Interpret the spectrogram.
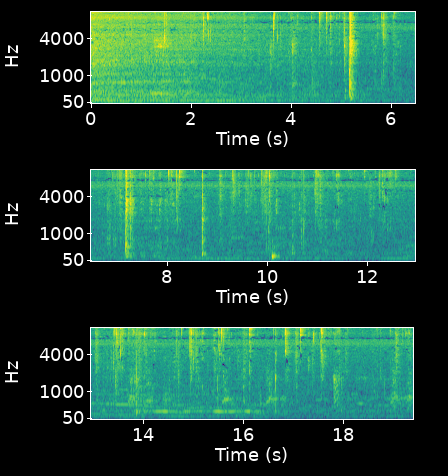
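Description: Close-up eating sounds of a person eating chicken curry by hand: chewing and wet squishing, with a few sharp clicks spaced a couple of seconds apart in the first half. A rush of noise fades away over the first few seconds.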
